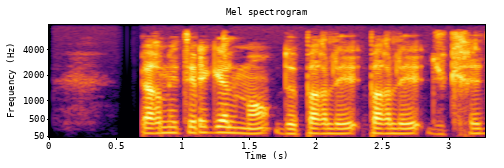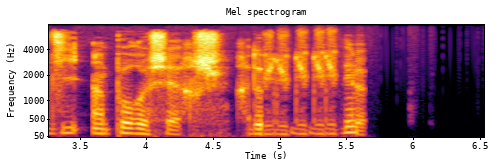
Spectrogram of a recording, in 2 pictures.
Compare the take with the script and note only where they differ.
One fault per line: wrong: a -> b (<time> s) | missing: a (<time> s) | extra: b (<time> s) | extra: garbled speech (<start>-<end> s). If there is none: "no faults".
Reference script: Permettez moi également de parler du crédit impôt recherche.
missing: moi (1.1 s)
extra: parler (2.3 s)
extra: garbled speech (4.7-5.6 s)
